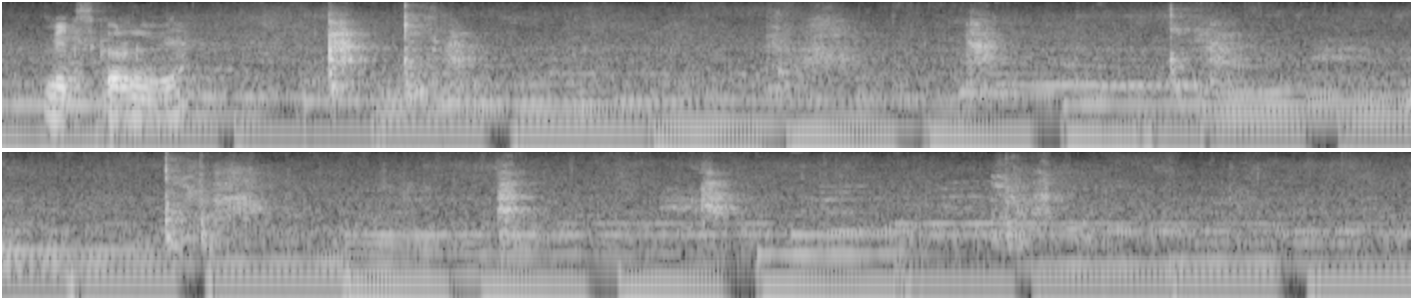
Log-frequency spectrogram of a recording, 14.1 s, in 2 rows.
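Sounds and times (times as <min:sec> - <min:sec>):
meat sizzling in a pan: 0:00.0 - 0:14.0
soft background music: 0:00.0 - 0:14.0
spatula scraping a pan: 0:01.2 - 0:05.0, 0:05.8 - 0:06.3, 0:07.8 - 0:08.5, 0:09.4 - 0:10.8.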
